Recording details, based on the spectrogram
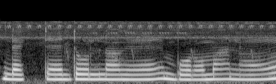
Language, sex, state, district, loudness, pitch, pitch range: Chakma, female, Tripura, Dhalai, -12 LUFS, 230 Hz, 230-240 Hz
